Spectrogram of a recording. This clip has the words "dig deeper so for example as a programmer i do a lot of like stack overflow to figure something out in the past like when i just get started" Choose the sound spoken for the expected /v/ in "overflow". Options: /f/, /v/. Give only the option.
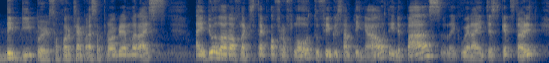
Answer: /f/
